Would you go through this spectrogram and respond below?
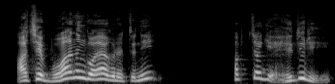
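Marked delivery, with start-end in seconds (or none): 0.2-1.1 mock mildly heated, agitated, slightly raised outburst. Reenacting what he said back then, in a mock-agitated, slightly raised voice. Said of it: "약간 격앙된 목소리로".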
